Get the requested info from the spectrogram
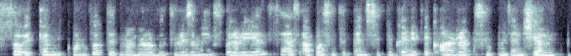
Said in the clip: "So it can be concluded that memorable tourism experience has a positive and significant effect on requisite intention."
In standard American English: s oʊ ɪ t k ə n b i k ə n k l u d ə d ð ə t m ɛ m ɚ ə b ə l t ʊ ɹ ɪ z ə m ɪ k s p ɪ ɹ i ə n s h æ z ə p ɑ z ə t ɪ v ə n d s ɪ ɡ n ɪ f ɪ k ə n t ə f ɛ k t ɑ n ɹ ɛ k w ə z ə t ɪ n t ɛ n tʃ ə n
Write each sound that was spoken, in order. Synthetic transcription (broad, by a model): s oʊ ɪ t k ə n b i k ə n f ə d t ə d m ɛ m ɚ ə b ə l t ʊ ɹ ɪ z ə m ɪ k s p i ɹ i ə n s h æ z ə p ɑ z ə t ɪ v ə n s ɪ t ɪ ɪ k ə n ə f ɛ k ɑ n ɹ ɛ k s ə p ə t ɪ n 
